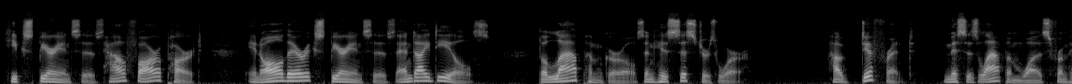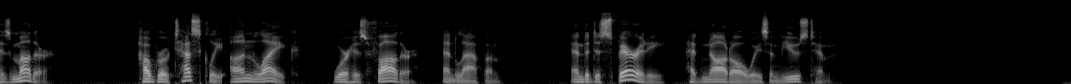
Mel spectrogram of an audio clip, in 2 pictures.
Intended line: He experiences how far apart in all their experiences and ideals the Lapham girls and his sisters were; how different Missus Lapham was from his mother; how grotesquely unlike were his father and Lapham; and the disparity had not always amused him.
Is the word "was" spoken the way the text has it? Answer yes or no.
yes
